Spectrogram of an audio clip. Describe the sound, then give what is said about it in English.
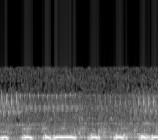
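A person imitates a barred owl's hoot through cupped hands, giving a rhythmic run of short, mid-pitched hoots in the bird's cadence, clear and steady without other sounds. “He cups his hands around his mouth and hoots a perfect "Who cooks for you all" of the barred owl.”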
